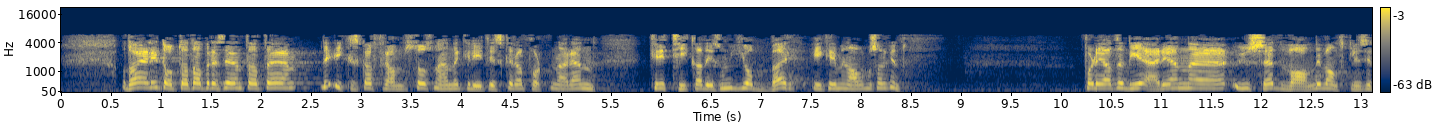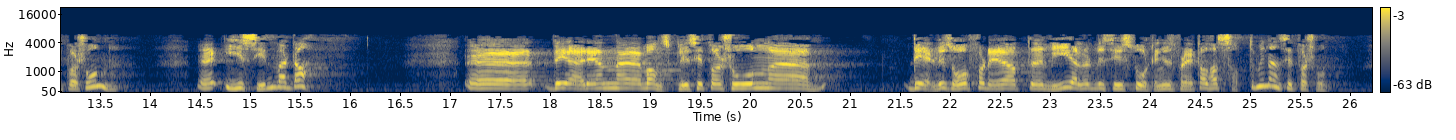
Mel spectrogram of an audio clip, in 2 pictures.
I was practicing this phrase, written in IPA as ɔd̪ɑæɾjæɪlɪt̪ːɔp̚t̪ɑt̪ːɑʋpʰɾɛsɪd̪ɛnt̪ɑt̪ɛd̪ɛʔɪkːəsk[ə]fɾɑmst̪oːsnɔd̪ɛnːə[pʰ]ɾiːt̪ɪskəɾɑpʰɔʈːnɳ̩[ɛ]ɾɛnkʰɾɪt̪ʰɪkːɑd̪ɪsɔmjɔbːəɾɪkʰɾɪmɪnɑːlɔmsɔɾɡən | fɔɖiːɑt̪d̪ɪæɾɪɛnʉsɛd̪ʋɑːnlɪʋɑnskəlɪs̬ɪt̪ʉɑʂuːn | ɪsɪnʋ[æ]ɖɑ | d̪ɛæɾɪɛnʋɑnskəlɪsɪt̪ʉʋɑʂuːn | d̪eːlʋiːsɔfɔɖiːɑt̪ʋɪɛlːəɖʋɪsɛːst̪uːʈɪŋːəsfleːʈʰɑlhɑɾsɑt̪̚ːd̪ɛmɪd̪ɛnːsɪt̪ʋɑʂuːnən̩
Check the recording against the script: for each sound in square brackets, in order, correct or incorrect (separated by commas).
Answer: incorrect, incorrect, incorrect, correct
